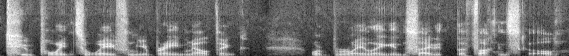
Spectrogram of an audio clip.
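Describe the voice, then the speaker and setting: A man rambling slowly on a stream, swearing often and sighing, a little congested as he gets over the flu. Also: very deep voice, a bit bright, dry recording. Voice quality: gravelly. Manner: swears a lot, drawling, slow and sighing. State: recovering from flu, slightly congested. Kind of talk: rambling casual monologue. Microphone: desk microphone.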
